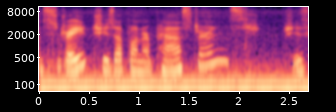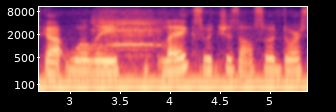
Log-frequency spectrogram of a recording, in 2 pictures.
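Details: Lambs being bottle fed on a hand-made feeder at Ewetopia Farms bleat almost without pause. Short quavering cries overlap and fall in pitch, with one longer, higher drawn-out bleat in the middle, over a constant low machine hum.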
